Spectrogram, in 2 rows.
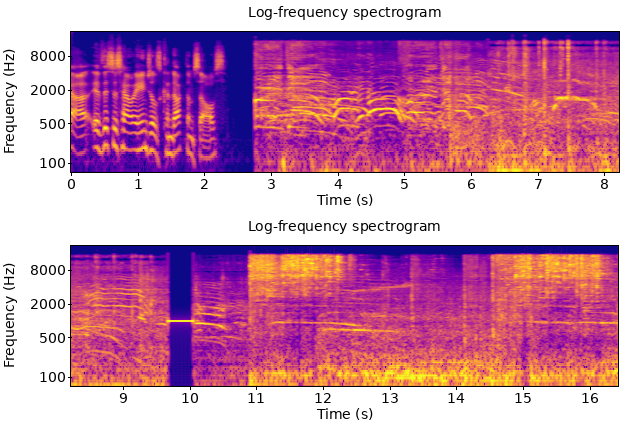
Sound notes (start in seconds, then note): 9.1 shouting; 10.3 shouting burn it down; 12.5 cheers; 12.5 shouting burn it down; 14.5 breaking glass; 15.0 cheers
